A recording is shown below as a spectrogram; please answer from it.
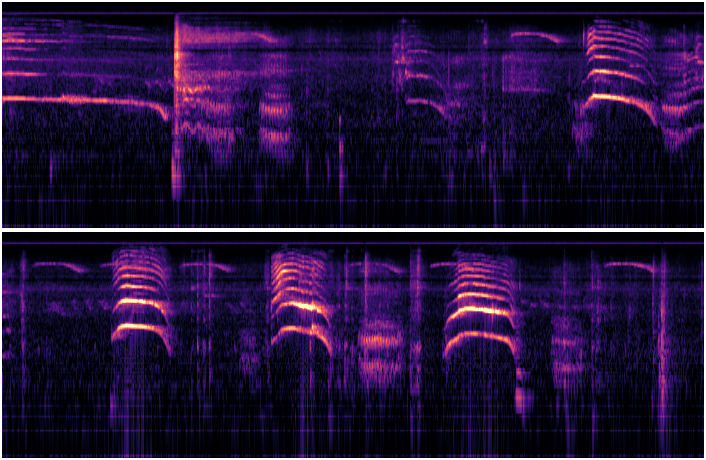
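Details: Young cat Billy, stuck and calling for help, gives a faint opening cry, then a series of loud piercing arched meows spaced about two seconds apart, each rising steeply and dropping away, with a sharp click near the start.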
